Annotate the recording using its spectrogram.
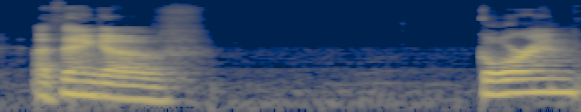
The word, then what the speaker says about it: Goran: It's Goran. – Goran. – Goran? – Goran Vishnik. – Goran Vish. – Goran rhymes with Lauren.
